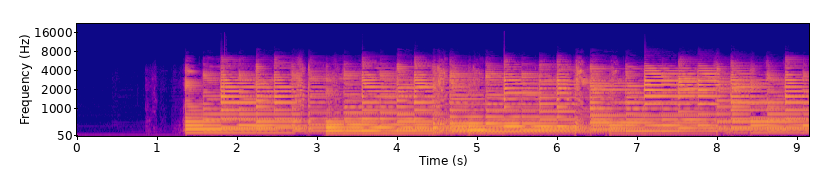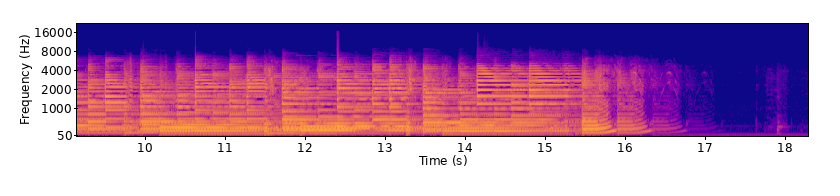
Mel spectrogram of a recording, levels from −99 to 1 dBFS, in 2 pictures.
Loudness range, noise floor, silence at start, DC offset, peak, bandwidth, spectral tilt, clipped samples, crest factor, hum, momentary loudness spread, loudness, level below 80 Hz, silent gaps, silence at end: 3 LU; -71 dBFS; 1.3 s; under 0.1%; -4 dBFS; 7.6 kHz; -5.5 dB/octave; under 0.1%; 18 dB; none; 4 LU; -21 LUFS; -62 dBFS; none; 1.95 s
